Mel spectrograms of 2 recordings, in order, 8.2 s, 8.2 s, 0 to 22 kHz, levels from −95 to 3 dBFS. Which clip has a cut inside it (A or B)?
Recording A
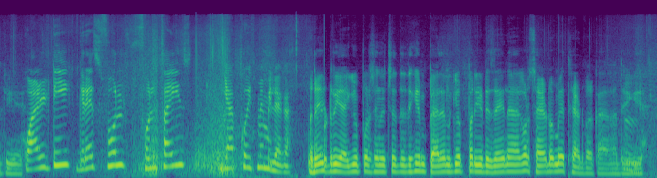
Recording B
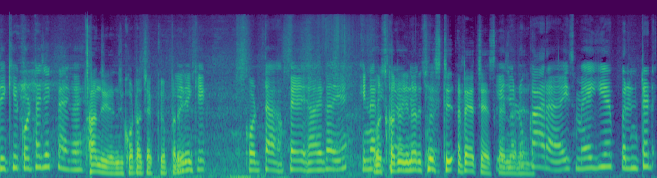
A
